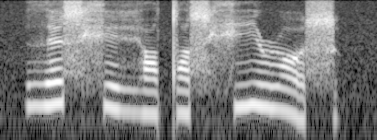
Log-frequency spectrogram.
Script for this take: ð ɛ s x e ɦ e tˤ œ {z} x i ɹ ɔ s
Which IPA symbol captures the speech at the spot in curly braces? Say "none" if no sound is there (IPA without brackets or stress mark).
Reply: s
